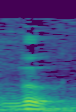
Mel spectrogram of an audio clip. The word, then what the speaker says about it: Mu: Getsurin, who was famous for his severity, gave him the koan of Mu to study. Just say that the Mu is spelled M-U. It's a Japanese word. In Chinese, it's Wu, W-U.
